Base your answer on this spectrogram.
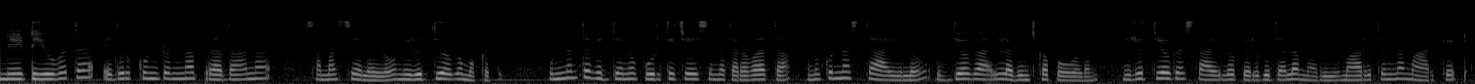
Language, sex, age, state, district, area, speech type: Telugu, female, 18-30, Telangana, Sangareddy, rural, spontaneous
